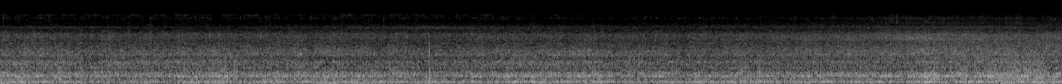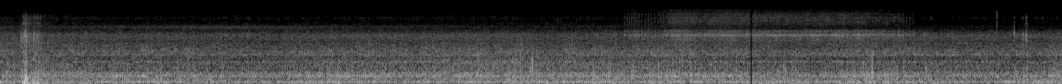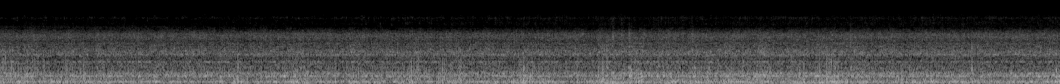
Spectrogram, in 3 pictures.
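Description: Steady wind and road rush picked up by a bicycle-mounted camera as the bike rolls along at about 35 km/h. There is a single sharp knock about eleven seconds in, and a few seconds of high hiss just past the middle.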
